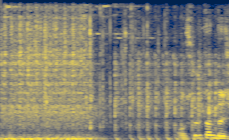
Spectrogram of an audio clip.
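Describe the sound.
Automatic gunfire in a shooting video game rattles in a rapid, steady burst, then fades as a man starts talking.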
